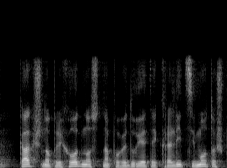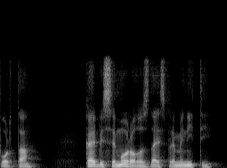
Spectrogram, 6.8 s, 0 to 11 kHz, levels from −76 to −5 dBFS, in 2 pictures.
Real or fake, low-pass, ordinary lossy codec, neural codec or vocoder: fake; 7.2 kHz; none; codec, 16 kHz, about 1 kbps, DyCAST, with the encoder's durations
